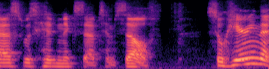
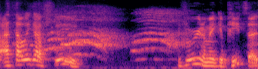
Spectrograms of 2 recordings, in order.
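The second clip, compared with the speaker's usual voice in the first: exasperated; 4 semitones higher, 4 dB quieter, much faster than usual. Real, not acted. Arguing over pizza.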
